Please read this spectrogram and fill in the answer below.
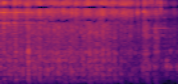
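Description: Dry pinto beans pouring out of a plastic bag onto a plate: a steady stream of many small clicks and rattles that thins slightly near the end.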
